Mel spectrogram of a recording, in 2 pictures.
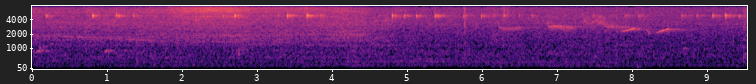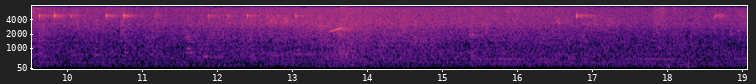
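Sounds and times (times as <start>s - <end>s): soft hiss: 0.0s - 19.0s
small birds chirping: 4.6s - 10.9s, 11.9s - 13.9s.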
